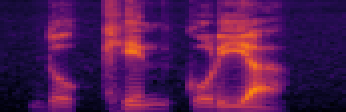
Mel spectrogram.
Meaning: South Korea (a country in East Asia)
- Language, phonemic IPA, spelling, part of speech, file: Bengali, /d̪ok.kʰin ko.ɹi̯a/, দক্ষিণ কোরিয়া, proper noun, LL-Q9610 (ben)-দক্ষিণ কোরিয়া.wav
